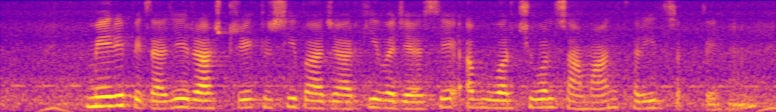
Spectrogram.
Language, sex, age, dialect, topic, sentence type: Hindi, female, 41-45, Hindustani Malvi Khadi Boli, agriculture, statement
